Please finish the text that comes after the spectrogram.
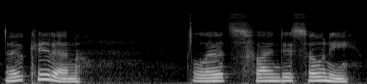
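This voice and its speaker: Slow, mellow-voiced game streamer. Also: mid-range voice. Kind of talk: casual live gameplay commentary.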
